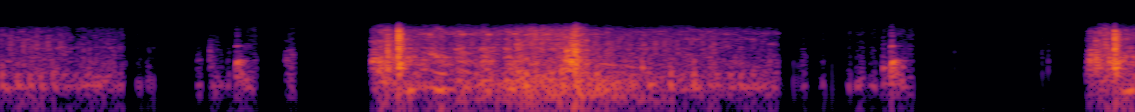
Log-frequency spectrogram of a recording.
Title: Wont start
